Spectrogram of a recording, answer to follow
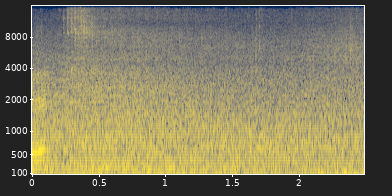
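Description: Steady road traffic noise from cars driving along a city street, with a vehicle passing close by.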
